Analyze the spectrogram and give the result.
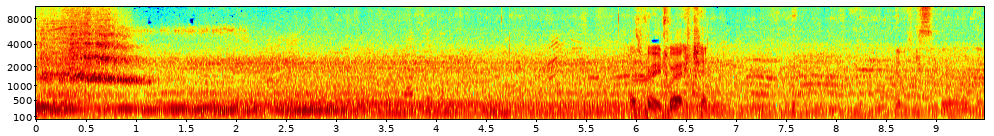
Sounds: Vehicle, Car, Skidding, auto racing

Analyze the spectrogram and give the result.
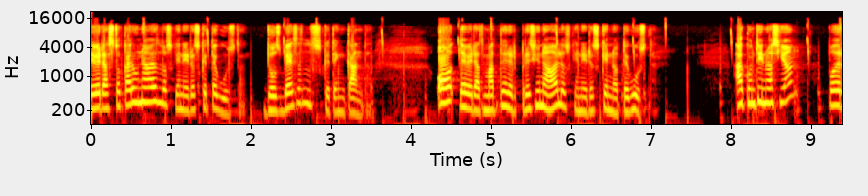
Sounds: Music, Speech

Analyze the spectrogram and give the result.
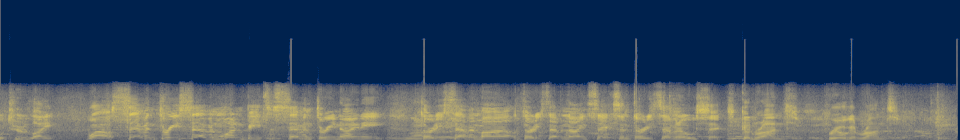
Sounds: Speech

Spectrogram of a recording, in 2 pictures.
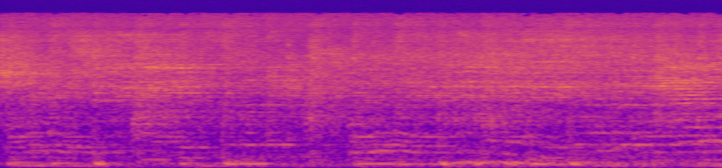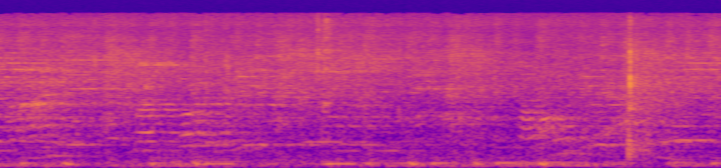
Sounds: rope skipping

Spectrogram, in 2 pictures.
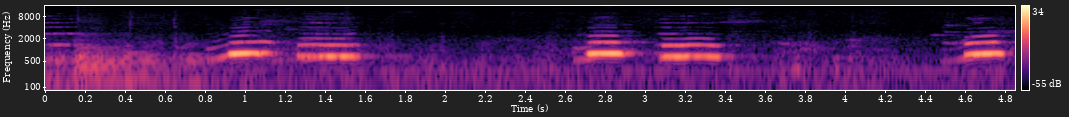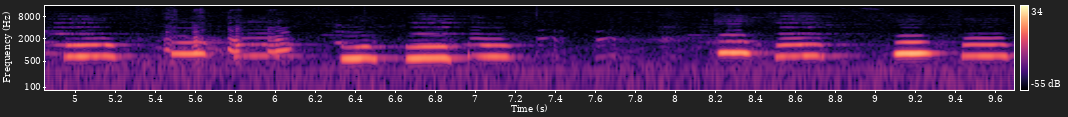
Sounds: outside, rural or natural

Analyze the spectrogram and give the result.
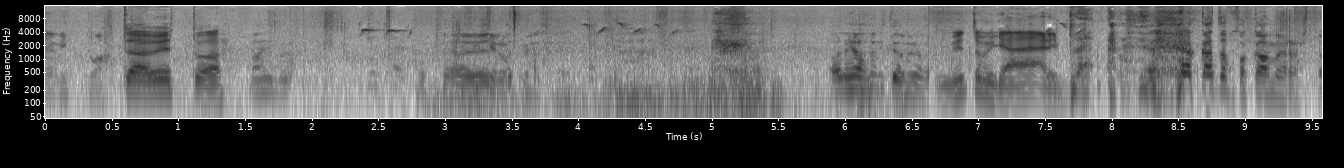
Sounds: Speech

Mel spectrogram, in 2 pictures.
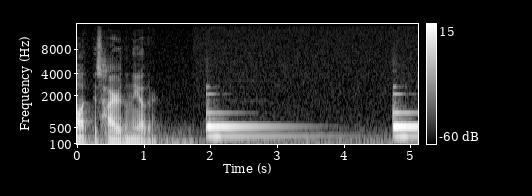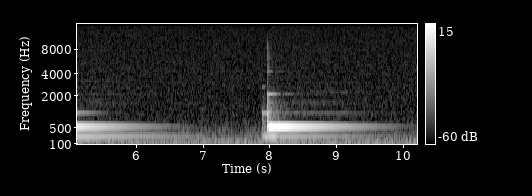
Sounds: Speech, Vibraphone, Music, Musical instrument

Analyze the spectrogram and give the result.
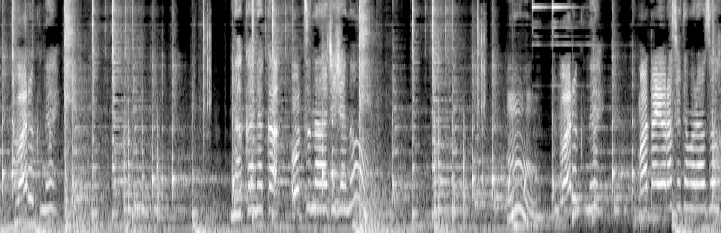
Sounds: Speech, Music

